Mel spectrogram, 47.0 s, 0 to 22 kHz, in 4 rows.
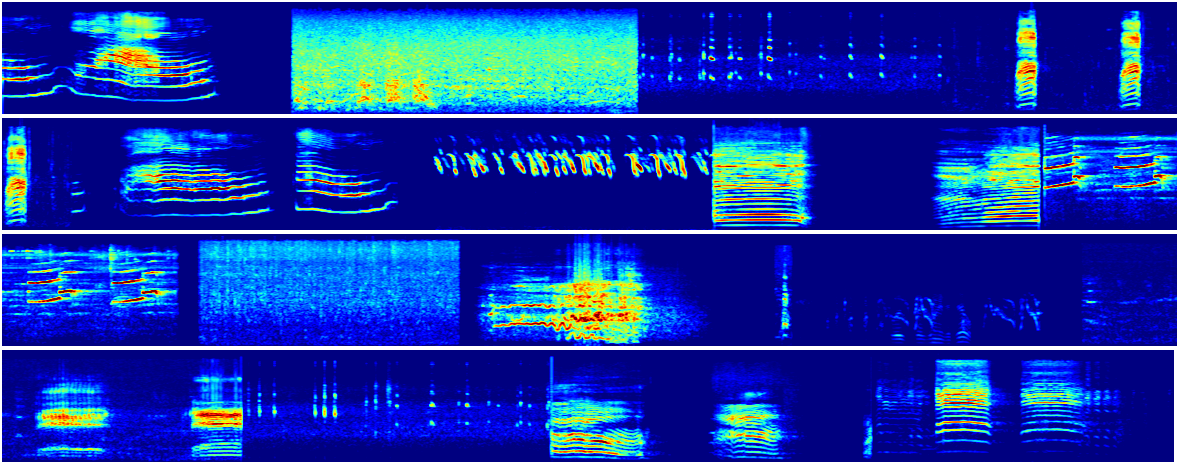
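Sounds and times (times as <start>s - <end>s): loud harsh animal call: 34.3s - 36.4s
falling honking calls: 34.3s - 37.7s.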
